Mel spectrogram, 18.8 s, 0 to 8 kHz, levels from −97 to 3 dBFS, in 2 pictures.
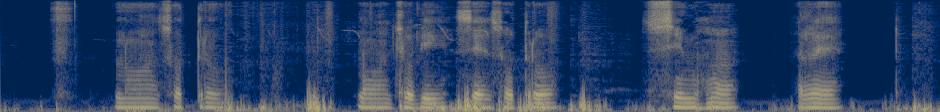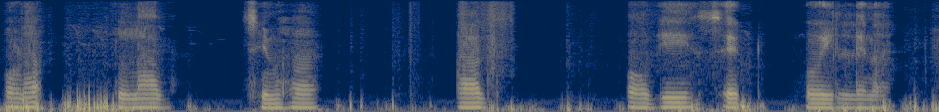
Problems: low volume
